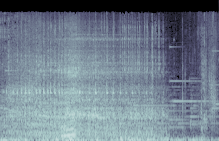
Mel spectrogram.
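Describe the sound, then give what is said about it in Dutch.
A small scooter engine buzzes steadily as it rides along, a rattling drone that swells slightly early on and then settles into an even hum. “En als het hoofdgerecht achter de kiezen is, dan pakken ze de scooter om weer te rijden naar haar ouderlijk huis, vlakbij Amsterdam, om de pudding op te halen.”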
